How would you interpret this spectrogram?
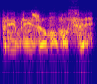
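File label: Serbian near waypoint mood low; speech; War Thunder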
